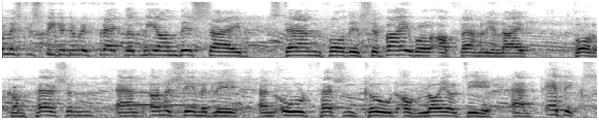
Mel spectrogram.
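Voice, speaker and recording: A pompous minister in a political drama, declaiming in a high-pitched voice. The chamber echoes around him and a crowd is audible behind his emphatic speech. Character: pompous government minister orating in parliament.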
